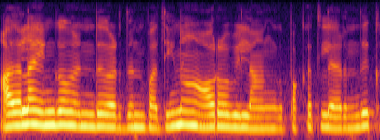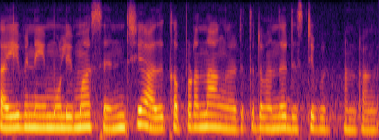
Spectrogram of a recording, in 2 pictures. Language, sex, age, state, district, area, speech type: Tamil, female, 18-30, Tamil Nadu, Viluppuram, urban, spontaneous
